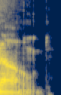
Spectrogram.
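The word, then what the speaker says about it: pwned: It's a P, but you pronounce it. Have I been owned?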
